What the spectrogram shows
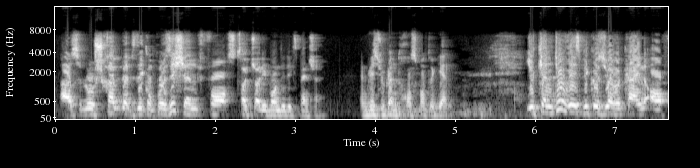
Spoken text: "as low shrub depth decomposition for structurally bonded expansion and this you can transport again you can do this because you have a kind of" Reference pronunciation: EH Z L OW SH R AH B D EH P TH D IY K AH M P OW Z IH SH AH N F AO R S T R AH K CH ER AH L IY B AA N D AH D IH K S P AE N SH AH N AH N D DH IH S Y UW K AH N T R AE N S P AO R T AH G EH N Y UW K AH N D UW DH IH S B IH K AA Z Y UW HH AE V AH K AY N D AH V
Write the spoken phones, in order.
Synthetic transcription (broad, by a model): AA Z L OW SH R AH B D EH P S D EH K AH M P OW Z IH SH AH N F AO R S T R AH K CH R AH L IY B AA N D AH D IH K S P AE N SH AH N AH N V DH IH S Y UW K AH N T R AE S P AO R T AH G EH N Y UW K AH N D UW DH IH S B IH K AA Z Y UW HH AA V AH K AY N D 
